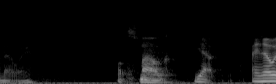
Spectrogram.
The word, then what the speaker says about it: Smaug: I don't know I know that Tolkien said Smaug or whatever but why did you say smart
